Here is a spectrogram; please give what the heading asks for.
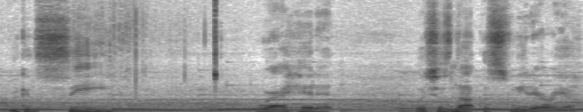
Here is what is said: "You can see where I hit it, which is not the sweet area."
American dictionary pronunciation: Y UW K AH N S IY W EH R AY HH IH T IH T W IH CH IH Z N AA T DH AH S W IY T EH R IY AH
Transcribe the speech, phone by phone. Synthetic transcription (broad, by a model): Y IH K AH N S IY W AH R AY HH IH T IH T W IH CH IH Z N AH T DH AH S W IY T EH R IY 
